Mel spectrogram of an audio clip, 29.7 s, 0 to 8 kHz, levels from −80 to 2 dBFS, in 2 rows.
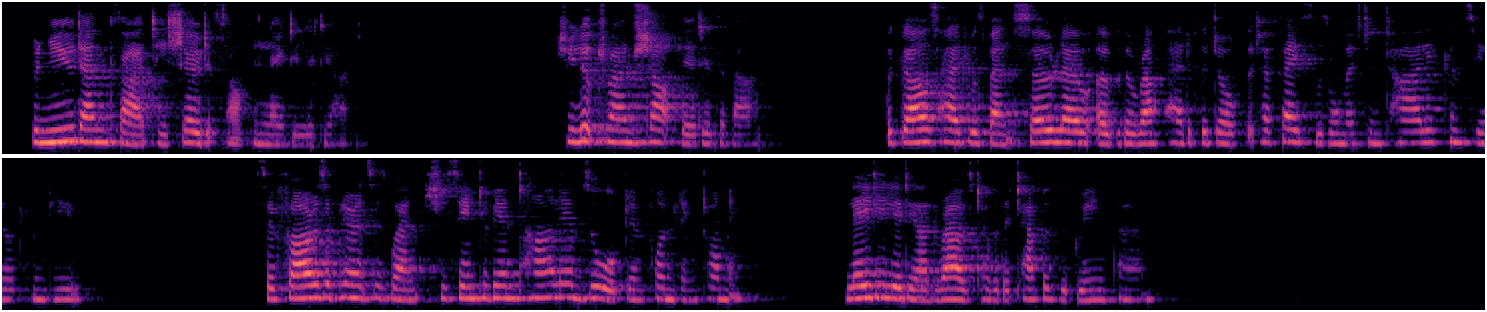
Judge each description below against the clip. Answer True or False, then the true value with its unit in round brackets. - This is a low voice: False (220 Hz)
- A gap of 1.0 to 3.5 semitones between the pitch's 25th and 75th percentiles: True (2.4 semitones)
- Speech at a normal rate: False (125 wpm)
